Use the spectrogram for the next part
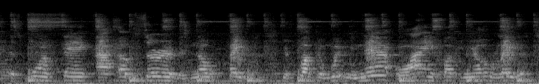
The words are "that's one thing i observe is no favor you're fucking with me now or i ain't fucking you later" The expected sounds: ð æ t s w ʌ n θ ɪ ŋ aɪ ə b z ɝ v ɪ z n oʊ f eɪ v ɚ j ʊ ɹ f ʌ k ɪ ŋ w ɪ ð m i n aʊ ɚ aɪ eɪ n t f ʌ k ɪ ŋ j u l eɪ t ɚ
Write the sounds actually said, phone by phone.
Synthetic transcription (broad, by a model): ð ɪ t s w ʌ n θ ɪ ŋ aɪ ə b z ɝ v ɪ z n oʊ f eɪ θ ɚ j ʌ ɹ f ʌ k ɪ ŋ w ɪ ð m i n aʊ ɚ aɪ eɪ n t f ʌ k ɪ ŋ j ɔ l eɪ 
